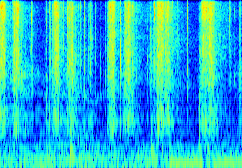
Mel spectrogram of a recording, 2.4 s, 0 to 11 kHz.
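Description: Shengshou 6x6 speed cube's plastic layers being turned by hand, giving a quick run of clicks and clacks.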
